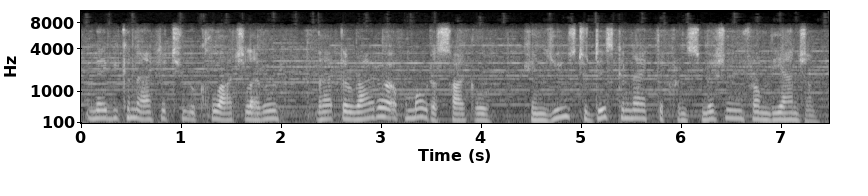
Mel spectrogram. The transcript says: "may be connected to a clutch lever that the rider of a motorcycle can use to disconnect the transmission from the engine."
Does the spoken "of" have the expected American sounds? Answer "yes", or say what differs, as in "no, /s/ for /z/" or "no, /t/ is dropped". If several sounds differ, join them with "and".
yes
